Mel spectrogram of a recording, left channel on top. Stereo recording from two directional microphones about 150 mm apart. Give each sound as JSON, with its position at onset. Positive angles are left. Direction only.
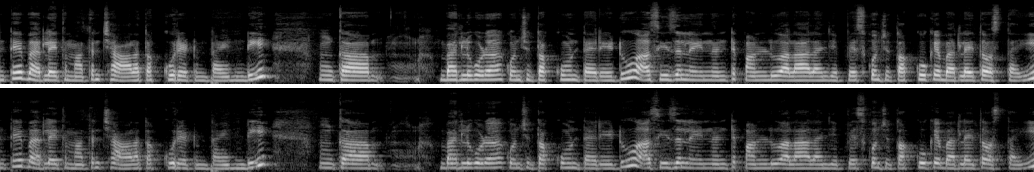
{"t": 0.1, "sound": "speech", "side_deg": 40}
